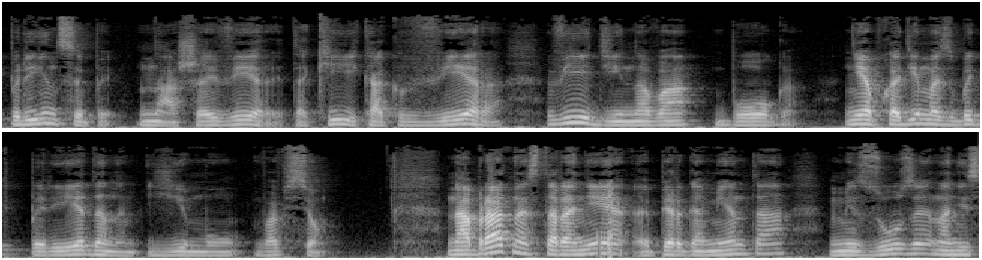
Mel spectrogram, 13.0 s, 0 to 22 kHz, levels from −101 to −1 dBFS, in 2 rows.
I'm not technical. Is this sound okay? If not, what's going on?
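No. Throughout the clip the speech sounds dull and plainly gurgly, with a grainy roughness on top. That is most likely MP2 compression: the encoder had too little data to spend, so it switched off the upper treble and stored what remained only coarsely.

From 10.49 to 10.64 s, just before "э пергамента", there is a short burst of burbling. This is DAB burbling: corrupted data slipped through error correction, putting brief blips of noise into individual frequency bands over the speech.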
